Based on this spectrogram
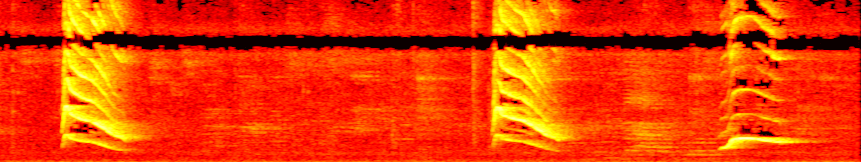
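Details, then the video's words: Laughingthrush giving three separate loud phrases about three seconds apart, each a sharp downward-sweeping harsh note, the last ending in a level whistle. "Khướu hót cực hay."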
